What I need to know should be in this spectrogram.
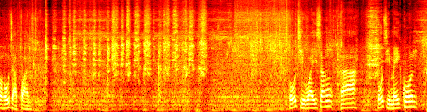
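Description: Tap water runs and splashes into a metal pan.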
